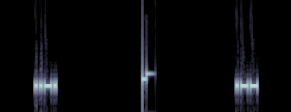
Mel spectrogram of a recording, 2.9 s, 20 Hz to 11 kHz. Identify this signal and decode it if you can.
Morse code, heard as a keyed tone, about 50 wpm, 700 Hz. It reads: F W
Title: Single Character (Letter:Number:Punctuation:Prosign) 50wpm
